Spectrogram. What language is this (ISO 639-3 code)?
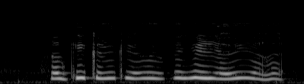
mag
